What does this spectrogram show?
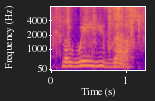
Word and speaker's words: Louisa: Louisa with a Z. We got to say with a Z because it's German.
